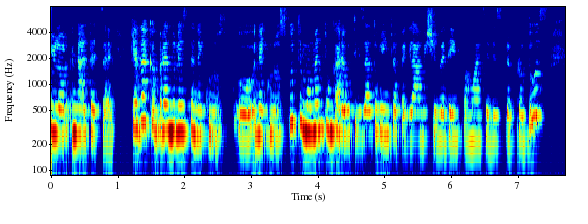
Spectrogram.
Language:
Romanian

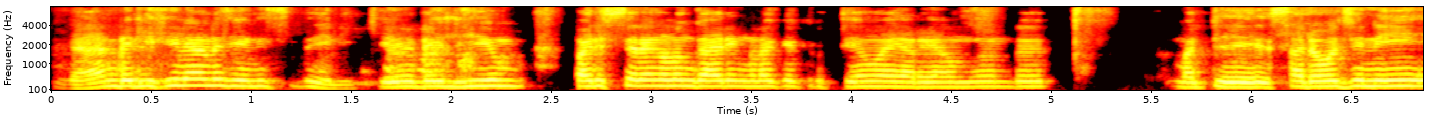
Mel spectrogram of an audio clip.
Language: Malayalam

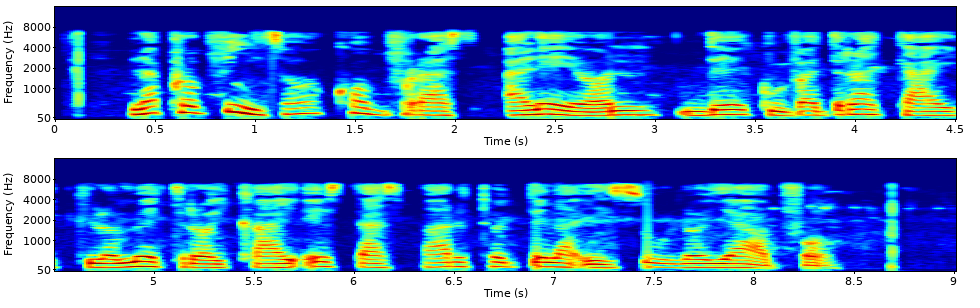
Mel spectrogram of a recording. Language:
Esperanto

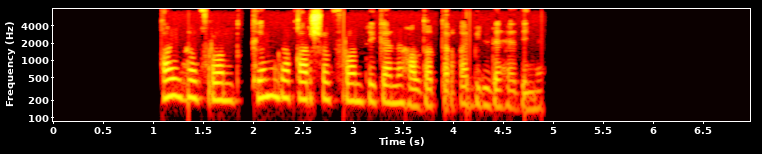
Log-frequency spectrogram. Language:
Bashkir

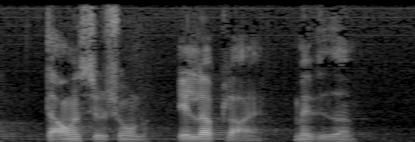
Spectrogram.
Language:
Danish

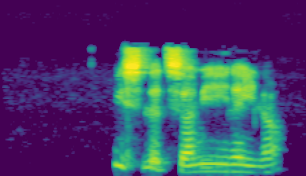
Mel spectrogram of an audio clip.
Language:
Kabyle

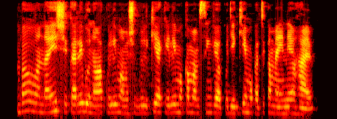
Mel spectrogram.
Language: Swahili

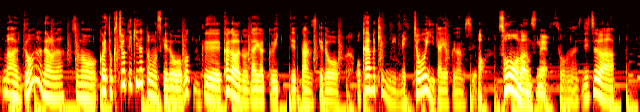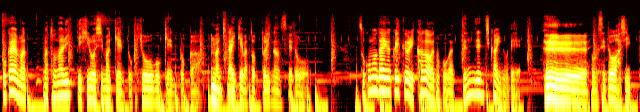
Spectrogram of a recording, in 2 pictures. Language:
Japanese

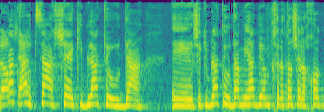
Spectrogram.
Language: Hebrew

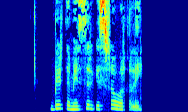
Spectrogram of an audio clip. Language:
Pashto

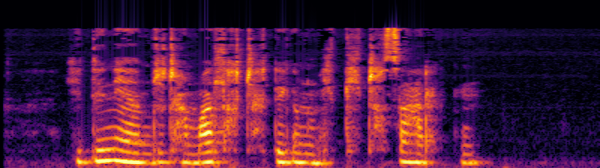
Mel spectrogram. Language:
Mongolian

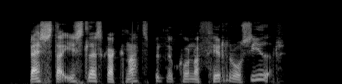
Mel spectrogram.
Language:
Icelandic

